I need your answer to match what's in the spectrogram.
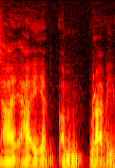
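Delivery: put-on, very nervous, halting, slow delivery. Retelling how the gopher turned up at the hedge fund door, imitating Ravi, nervous. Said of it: "Very, very nervous".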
